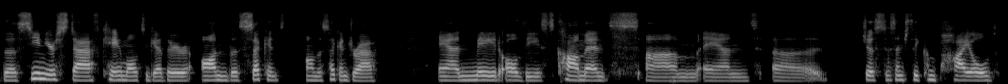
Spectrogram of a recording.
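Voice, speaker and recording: A woman's voice: medium pitch, fairly even intonation, measured pace, no room sound, studio quality. A young woman, a student, casually explaining a process step by step. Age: young adult. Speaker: student story editor.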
